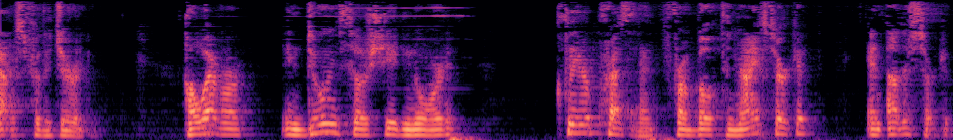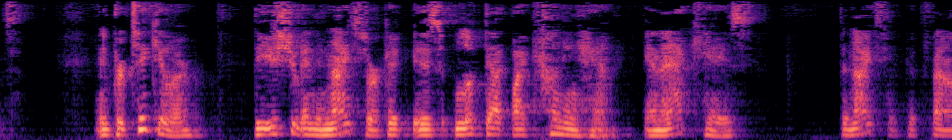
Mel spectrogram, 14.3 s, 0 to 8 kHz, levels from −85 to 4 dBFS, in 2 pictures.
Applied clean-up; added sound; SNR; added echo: neural mask model DeepFilterNet 3.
